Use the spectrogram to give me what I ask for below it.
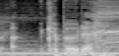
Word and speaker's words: Kubota: I'm guessing if it was orange, it was a uh, Kubato. Kubato, yeah. Kubata. Kubata. – Anyways, I don't think that's how it's pronounced. I think it's Kubo- Kubota.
